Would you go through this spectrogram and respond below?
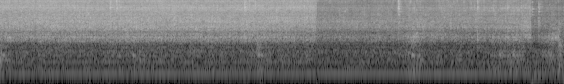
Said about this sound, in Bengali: এবার এর মধ্যে আলুর টুকরোগুলো দিয়ে দিচ্ছি আলুর টুকরোগুলোকে দু মিনিট ভেজে নেব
